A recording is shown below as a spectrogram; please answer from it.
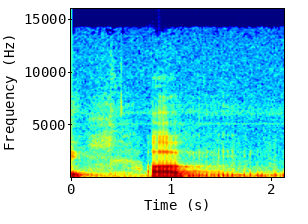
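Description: A man's voice pausing mid-sentence, then a drawn-out hesitation sound about a second in that trails off into a creaky rattle of rapid, even pulses (vocal fry) before he goes on speaking.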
